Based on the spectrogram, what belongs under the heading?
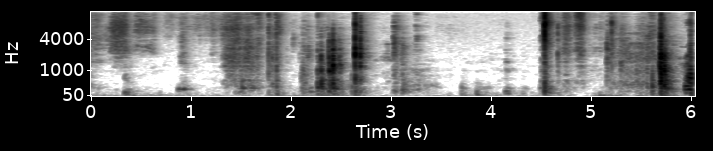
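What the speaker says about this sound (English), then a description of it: "Sorting my rings out." Rings being sorted by hand, giving scattered small metallic clinks and taps at uneven intervals, fairly close and moderately loud, with brief quiet gaps between bursts of handling.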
